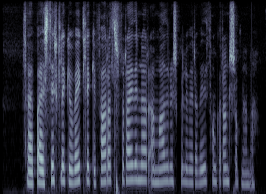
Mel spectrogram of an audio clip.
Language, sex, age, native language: Icelandic, female, 50-59, Icelandic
